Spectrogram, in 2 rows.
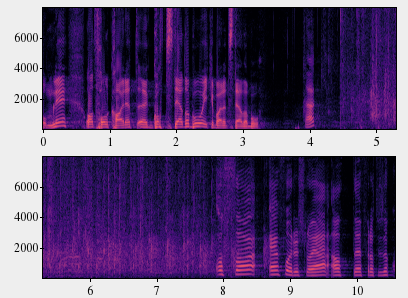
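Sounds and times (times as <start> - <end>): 
speech: 0.0 - 4.3, 7.9 - 10.5
audience applauding: 4.3 - 8.8.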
